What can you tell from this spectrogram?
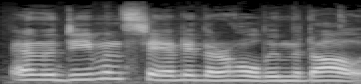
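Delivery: ordinary delivery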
